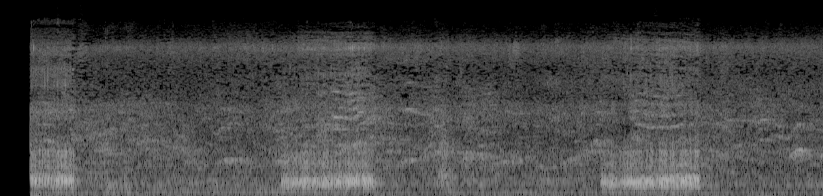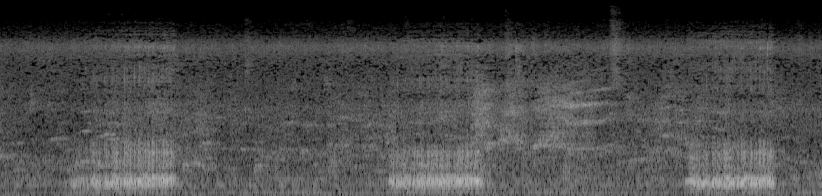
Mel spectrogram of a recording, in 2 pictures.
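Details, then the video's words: A snoring pig: low, rough snores in slow, steady bursts about every three seconds, six in total, with a faint hiss and quiet background noise between breaths. "Snoring Pig"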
